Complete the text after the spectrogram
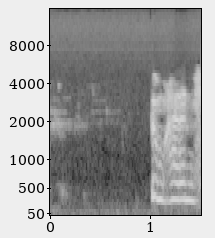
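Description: A young woman sings out in a high voice.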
